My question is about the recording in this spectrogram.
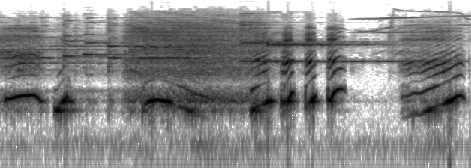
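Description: Cartoon soundtrack: a character's wordless cries and wails over background music, with a hissing whoosh sound effect about two seconds in.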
